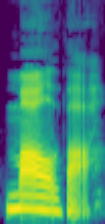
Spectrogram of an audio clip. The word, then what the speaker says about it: Malva: Not saying she's the end be all end all, but she's the only one I've heard pronounce this other than people saying their own thing. So I am going with Malva.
